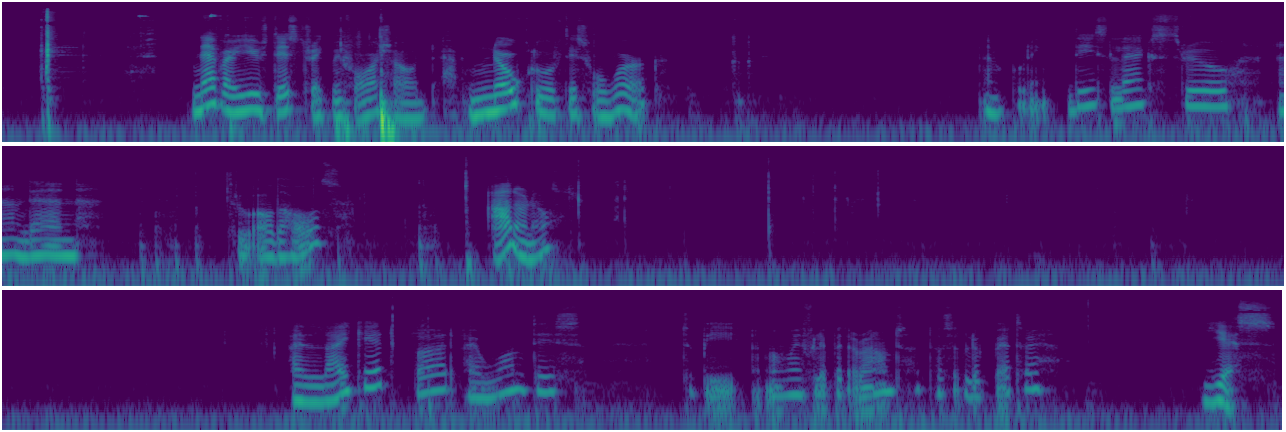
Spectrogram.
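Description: Paper rustles softly as it is folded.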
